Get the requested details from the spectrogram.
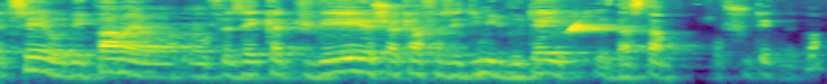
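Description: In a normal speaking voice, a man with a fairly high pitch talks at a moderate pace with fairly even intonation and hardly any pauses. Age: 40s. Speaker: winegrower. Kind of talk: interview.

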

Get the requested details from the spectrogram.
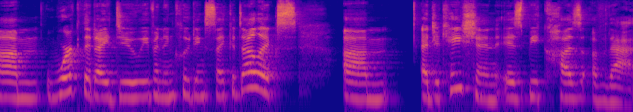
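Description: A woman's normal speaking voice, fairly high in pitch. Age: 50s. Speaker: neurologist. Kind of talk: casual chat. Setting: video call.

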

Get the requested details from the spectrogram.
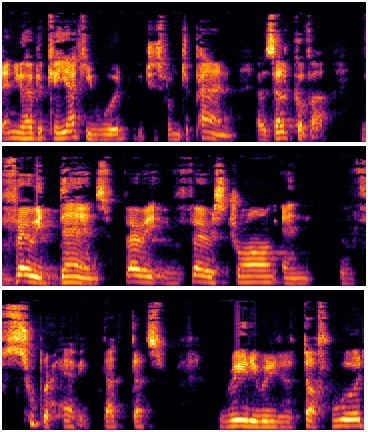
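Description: A plain, everyday voice at a fairly slow pace, with big swings in loudness and ordinary pitch variation. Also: man, fairly high pitch for a man. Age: 50s. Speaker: art dealer. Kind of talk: interview.

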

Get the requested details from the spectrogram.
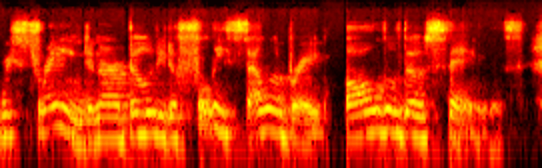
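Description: There is noticeable background noise behind a woman speaking. Her intonation is lively, and her pace is moderate. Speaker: activist and consultant. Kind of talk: casual interview conversation.

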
